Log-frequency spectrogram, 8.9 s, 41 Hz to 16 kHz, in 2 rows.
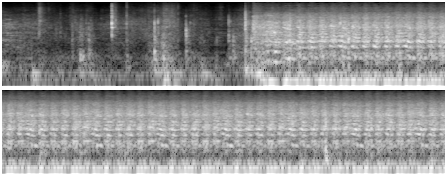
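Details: BMW E36 sedan cranks but won't start, clutch pressed: starter click, then steady churning crank of about ninety pulses a minute without firing; fuel pump audible, owner suspects a fuel problem.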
